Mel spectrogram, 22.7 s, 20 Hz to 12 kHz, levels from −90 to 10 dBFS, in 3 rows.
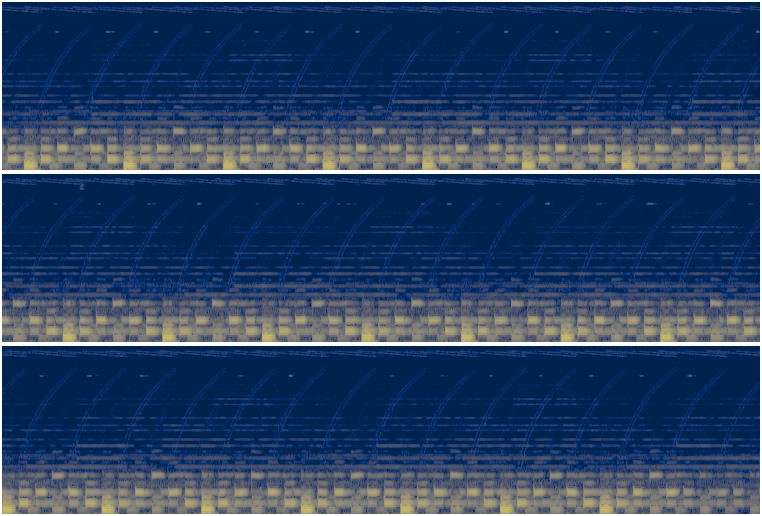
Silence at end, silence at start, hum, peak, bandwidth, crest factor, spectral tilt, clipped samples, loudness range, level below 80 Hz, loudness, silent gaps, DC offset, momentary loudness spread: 0 s; 0 s; none; -8 dBFS; 1.7 kHz; 14 dB; -12 dB/octave; under 0.1%; 0 LU; -36 dBFS; -23 LUFS; none; under 0.1%; 8 LU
